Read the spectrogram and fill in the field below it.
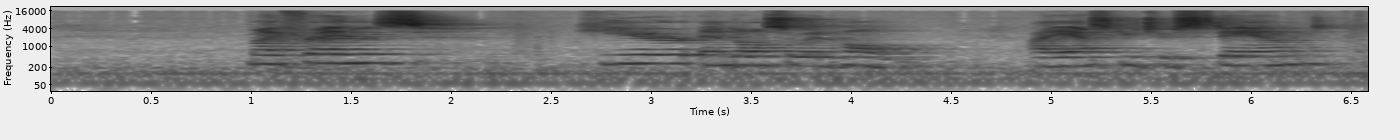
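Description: A woman speaks calmly and clearly in an echoing room.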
